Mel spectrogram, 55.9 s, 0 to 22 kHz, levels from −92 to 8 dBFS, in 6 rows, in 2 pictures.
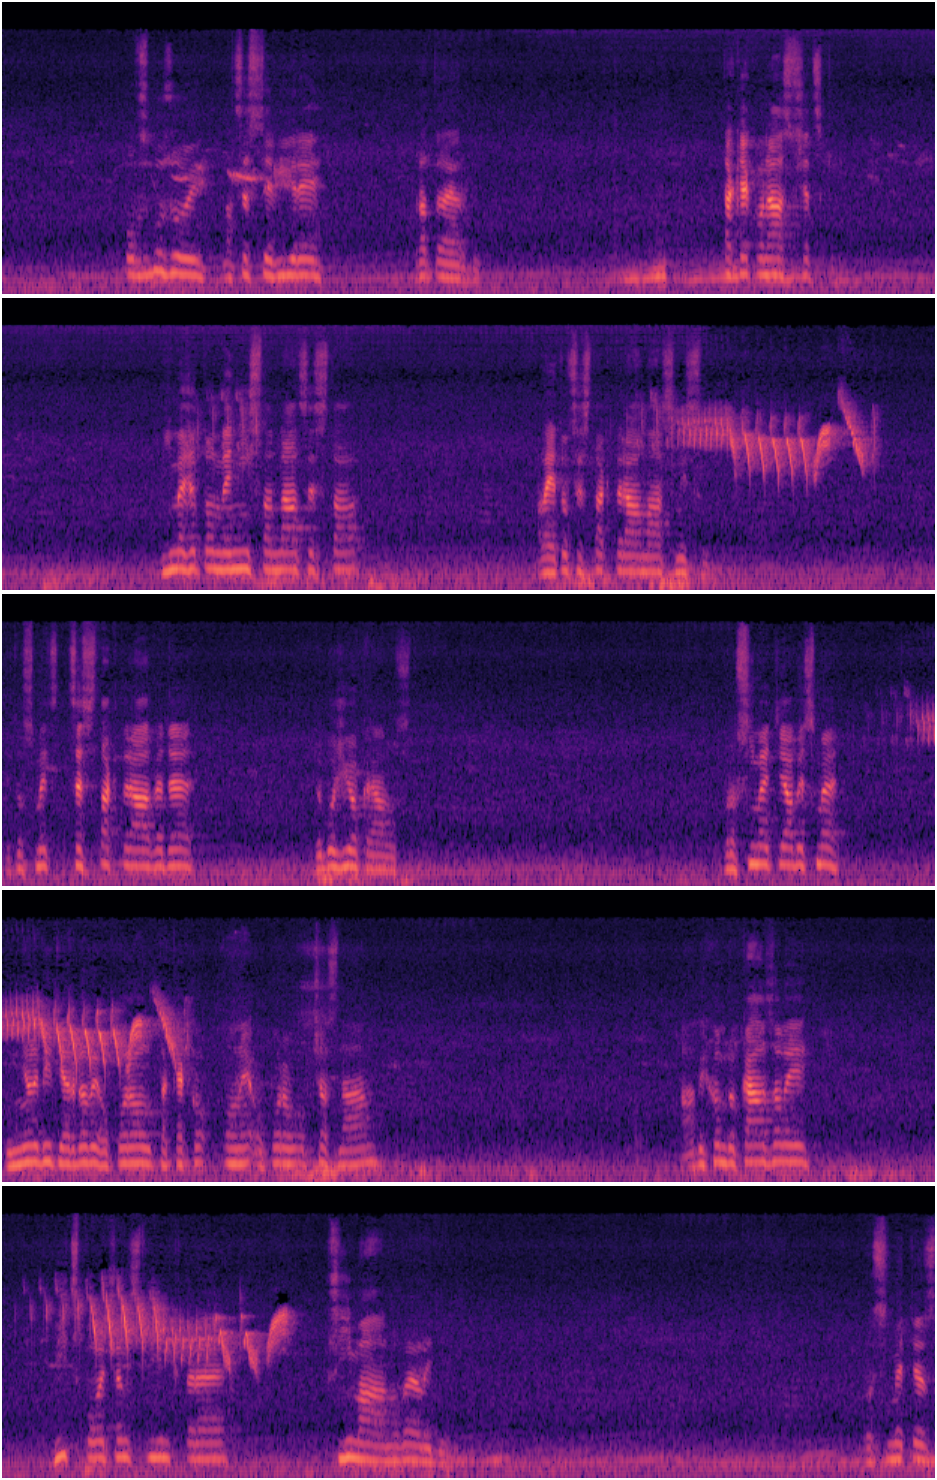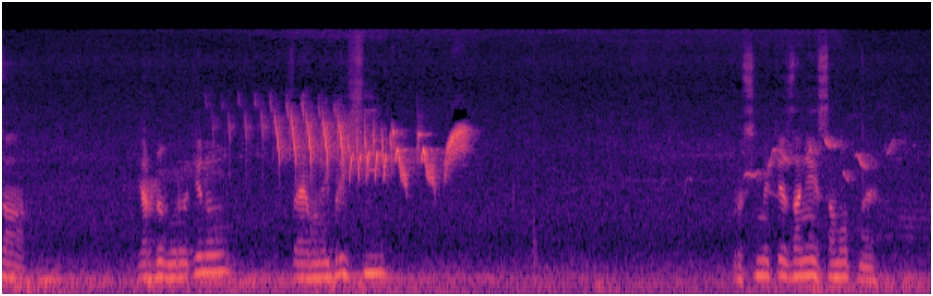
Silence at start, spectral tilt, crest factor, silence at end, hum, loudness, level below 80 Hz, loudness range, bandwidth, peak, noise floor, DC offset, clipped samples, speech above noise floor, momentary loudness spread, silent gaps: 0 s; -4 dB/octave; 22 dB; 0 s; none; -26 LUFS; -48 dBFS; 12 LU; 16 kHz; -8 dBFS; -49 dBFS; 0.1%; under 0.1%; 22 dB; 25 LU; none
